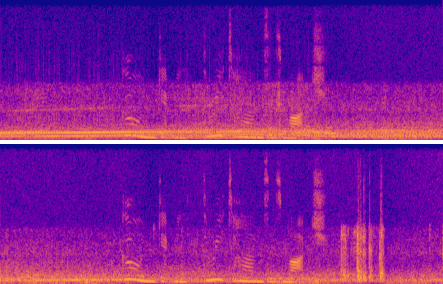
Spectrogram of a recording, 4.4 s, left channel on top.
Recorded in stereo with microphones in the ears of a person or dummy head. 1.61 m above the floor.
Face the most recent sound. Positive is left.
turn(degrees=15)  # may be behind; listen again after turning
